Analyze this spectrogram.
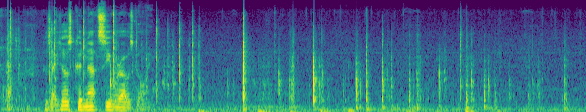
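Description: Wooden parts click and knock as a man adjusts a spinning wheel.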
